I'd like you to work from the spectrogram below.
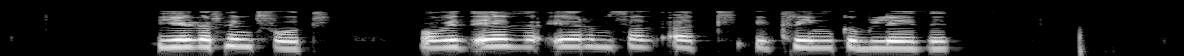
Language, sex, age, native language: Icelandic, female, 40-49, Icelandic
